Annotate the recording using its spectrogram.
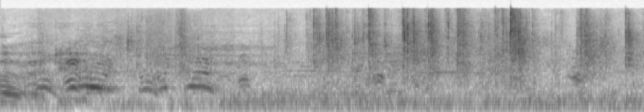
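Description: Rugby players shouting on the field as a ruck forms: a few rising-and-falling yelled calls in the first two seconds, then a run of short sharp crackles.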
